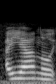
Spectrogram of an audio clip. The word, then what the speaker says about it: Ayano: I say it correctly is it aano like that yes Ayano is correct correct okay very good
